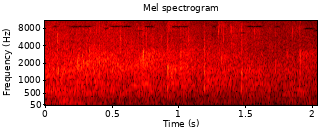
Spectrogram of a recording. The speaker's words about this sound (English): Come on, applaud me. Come on. Feed the ego.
